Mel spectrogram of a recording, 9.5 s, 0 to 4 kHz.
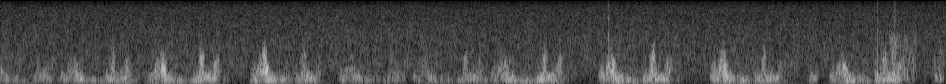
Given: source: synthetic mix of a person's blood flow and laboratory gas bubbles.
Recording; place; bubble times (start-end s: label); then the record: Doppler ultrasound of blood flow; precordium
6.05-6.13 s: bubbles
8.72-9.18 s: bubbles
9.33-9.45 s: bubbles
From the record:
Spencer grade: 2 (many but less than half of the cardiac periods contain bubble signals, singularly or in groups); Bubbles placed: only in the low amplitude regions of the cardiac cycle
